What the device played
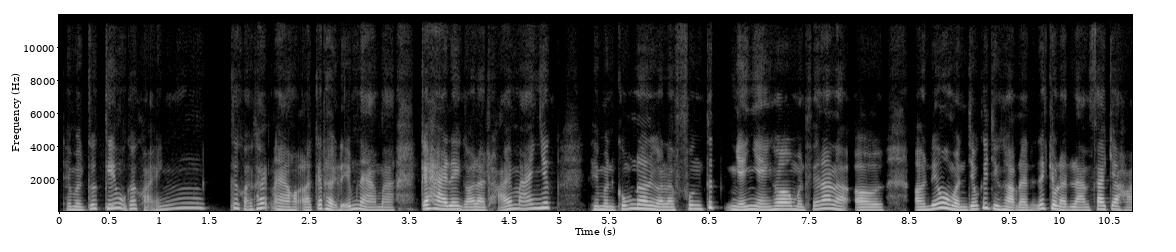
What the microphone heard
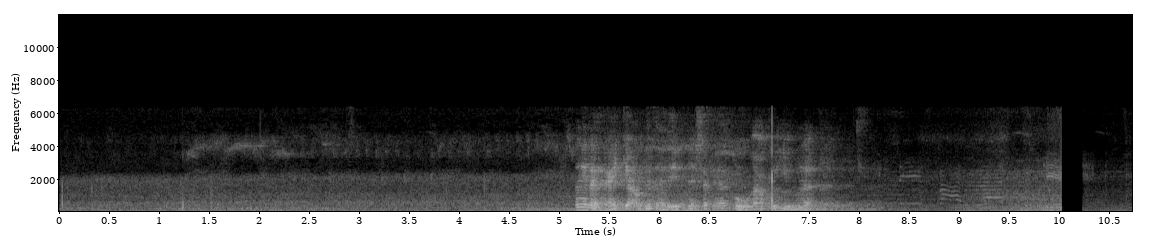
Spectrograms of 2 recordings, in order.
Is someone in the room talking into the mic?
Yes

